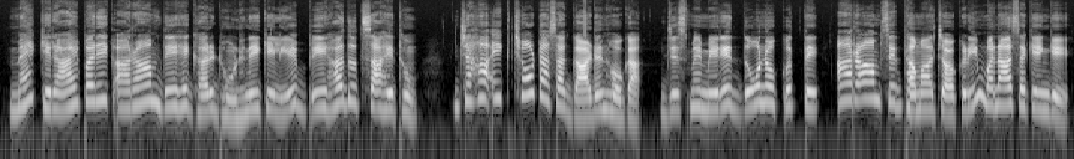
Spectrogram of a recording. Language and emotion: Hindi, happy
